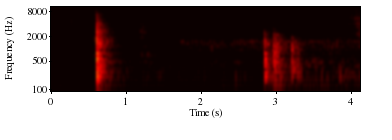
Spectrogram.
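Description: Handling noise from an axe and rawhide lace being worked on a workbench: one sharp knock about half a second in, then a few softer clicks and taps near the end.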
